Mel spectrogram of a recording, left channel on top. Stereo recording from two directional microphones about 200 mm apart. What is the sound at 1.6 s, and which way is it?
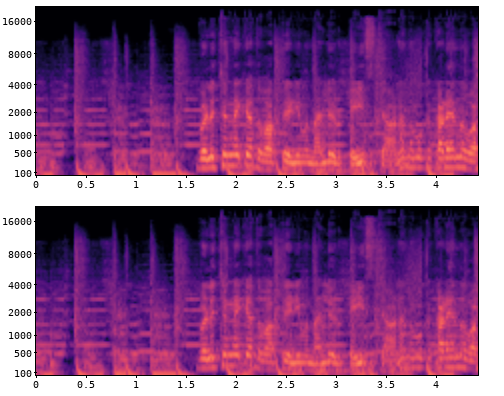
Speech, 20° left (ahead or behind).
